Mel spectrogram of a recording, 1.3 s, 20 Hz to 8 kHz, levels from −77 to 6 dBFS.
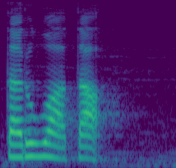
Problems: constant background noise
